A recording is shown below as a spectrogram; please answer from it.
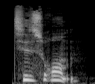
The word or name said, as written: tidsrum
